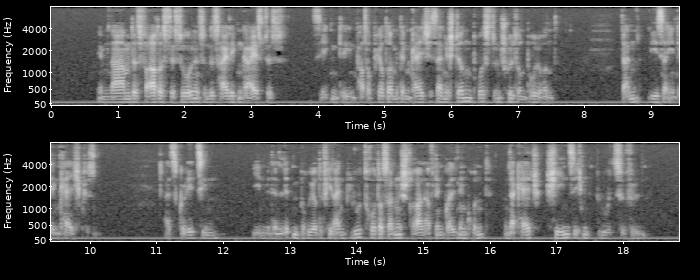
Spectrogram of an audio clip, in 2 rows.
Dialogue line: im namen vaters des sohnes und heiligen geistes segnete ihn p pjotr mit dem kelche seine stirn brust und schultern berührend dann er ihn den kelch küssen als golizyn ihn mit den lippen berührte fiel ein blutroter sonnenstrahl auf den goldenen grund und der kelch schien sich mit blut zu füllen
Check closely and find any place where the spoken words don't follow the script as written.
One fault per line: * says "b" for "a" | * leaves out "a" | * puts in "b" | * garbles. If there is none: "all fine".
* puts in "des"
* puts in "des"
* puts in "ließ"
